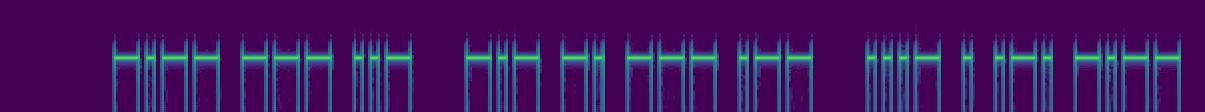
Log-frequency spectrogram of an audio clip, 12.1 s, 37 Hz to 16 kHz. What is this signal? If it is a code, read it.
Morse code, heard as a keyed tone, about 15 wpm, 700 Hz. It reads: YOU KNOW VERY
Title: A Sound Of Thunder 15wpm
